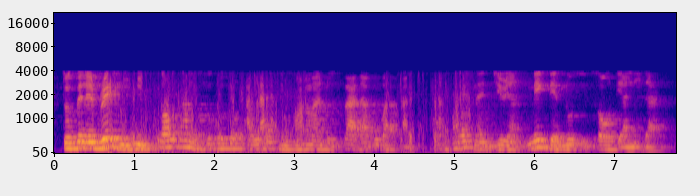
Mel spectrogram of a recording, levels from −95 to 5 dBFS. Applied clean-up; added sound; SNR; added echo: neural separator model SepFormer DNS4.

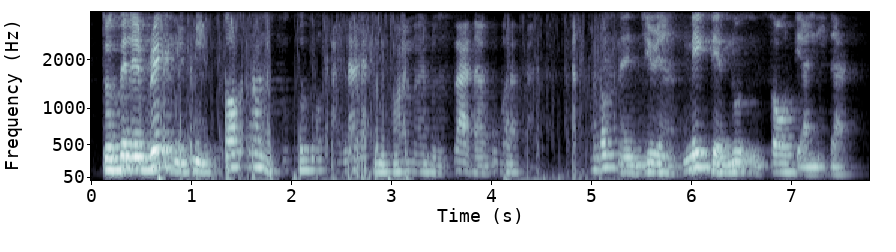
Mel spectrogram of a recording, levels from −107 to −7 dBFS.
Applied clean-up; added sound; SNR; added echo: neural mask model DeepFilterNet 3.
